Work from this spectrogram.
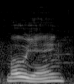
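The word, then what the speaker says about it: Mojang: mods please welcome from moyang Brand director Lydia Winters I guess in in the United States they pronounce it moang this summer millions of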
